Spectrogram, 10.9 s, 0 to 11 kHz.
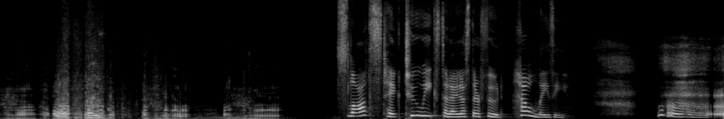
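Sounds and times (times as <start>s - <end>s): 
male ostrich roaring: 0.0s - 4.3s
speech: 5.2s - 8.6s, 10.0s - 10.8s.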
